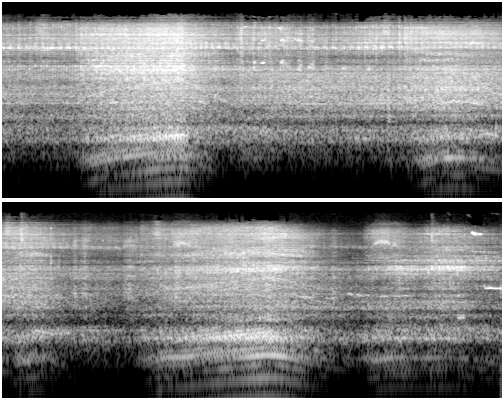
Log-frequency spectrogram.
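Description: Roadrunner hay squeeze's engine running and revving up three times as the machine pulls back and turns away from a loaded hay trailer.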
